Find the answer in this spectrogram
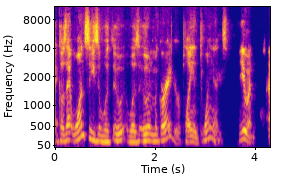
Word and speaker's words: Ewan: But I'm surprised you haven't watched that because that one season was Ewan McGregor playing twins.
